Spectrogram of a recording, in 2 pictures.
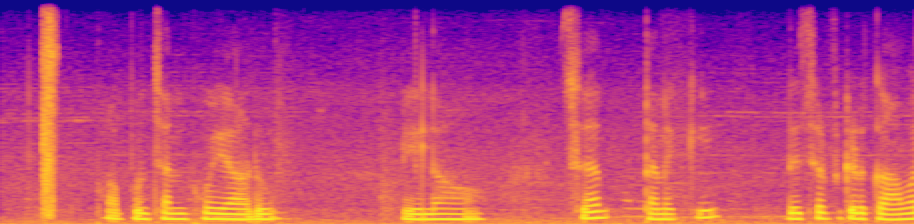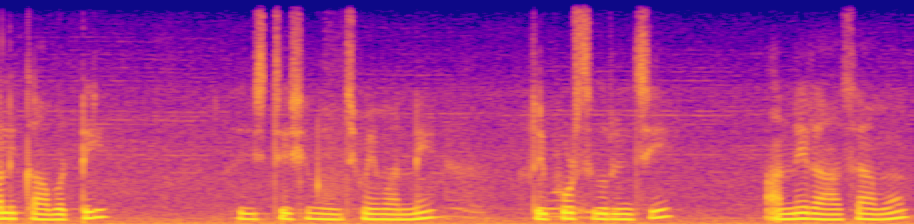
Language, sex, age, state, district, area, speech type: Telugu, female, 30-45, Telangana, Hanamkonda, rural, spontaneous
